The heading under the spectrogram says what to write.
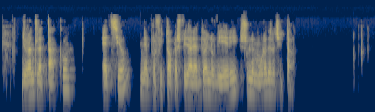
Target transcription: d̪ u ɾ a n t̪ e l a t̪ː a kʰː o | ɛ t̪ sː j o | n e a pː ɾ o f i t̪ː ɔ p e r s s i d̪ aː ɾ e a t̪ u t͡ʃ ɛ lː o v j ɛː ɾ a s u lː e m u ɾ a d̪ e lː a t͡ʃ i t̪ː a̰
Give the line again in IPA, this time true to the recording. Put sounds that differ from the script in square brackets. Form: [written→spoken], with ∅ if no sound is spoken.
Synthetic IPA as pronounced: d̪ u ɾ a n t̪ e l a t̪ː a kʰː o | ɛ t̪ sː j o | n e a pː ɾ o f i t̪ː ɔ p e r s [s→f] i d̪ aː ɾ e a [t̪→d̪] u [t͡ʃ→∅] ɛ lː o v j ɛː ɾ [a→i] s u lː e m [u→uː] ɾ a d̪ e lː a t͡ʃ i t̪ː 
